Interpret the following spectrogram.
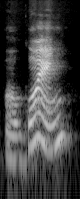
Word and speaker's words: Ogwen: Ongwen, not Ongwen. Ogwen, if I'm pronouncing his name wrong, it's spelled Ogwen, not Ongwen, okay?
